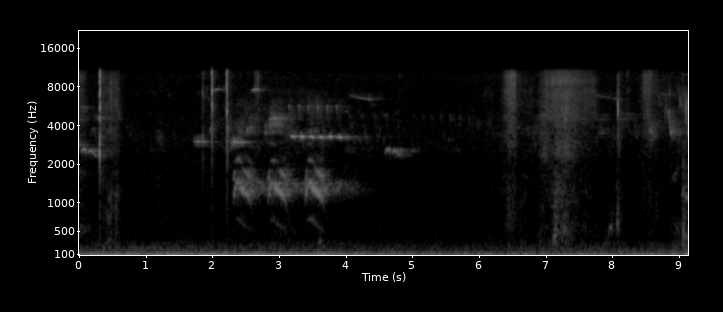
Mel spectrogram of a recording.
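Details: Several American crows flying around at Landis Arboretum, 2020, give a brief run of harsh, downslurred caws, with thin chirps from other birds over a steady low rumble of wind.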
